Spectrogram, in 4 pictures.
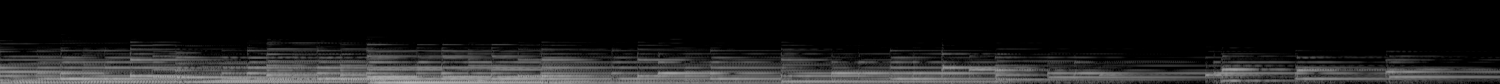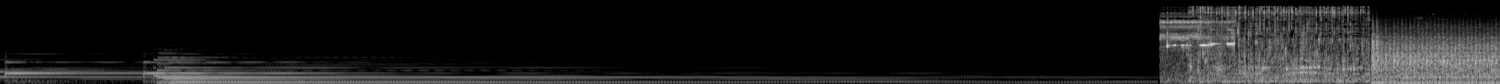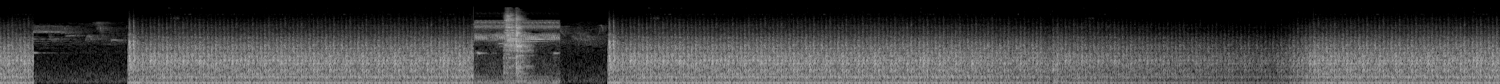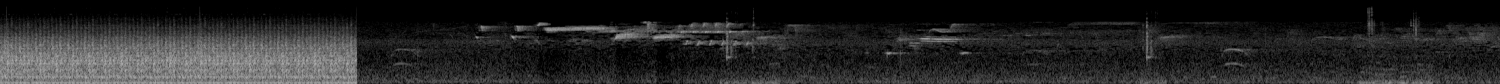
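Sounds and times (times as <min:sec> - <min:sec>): birds chirping: 0:26.6 - 0:28.7, 0:34.7 - 0:36.1, 0:49.0 - 1:00.0
model tractor engine humming: 0:28.7 - 0:30.4, 0:31.3 - 0:48.6.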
